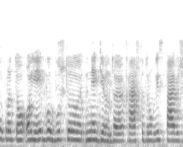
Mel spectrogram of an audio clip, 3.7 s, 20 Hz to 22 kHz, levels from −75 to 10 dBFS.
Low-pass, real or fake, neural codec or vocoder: 7.2 kHz; fake; codec, 16 kHz, 8 kbps, FunCodec, trained on LibriTTS, 25 frames a second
